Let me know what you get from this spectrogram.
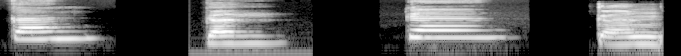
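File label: "gen1", Mandarin Chinese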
